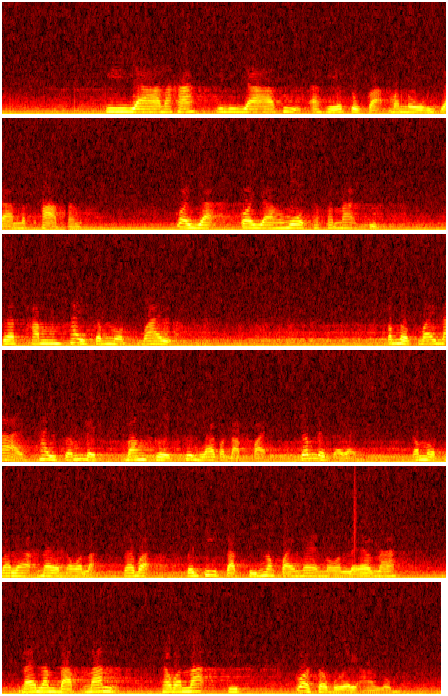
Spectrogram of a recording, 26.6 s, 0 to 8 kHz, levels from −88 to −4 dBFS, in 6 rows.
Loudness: -26 LUFS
